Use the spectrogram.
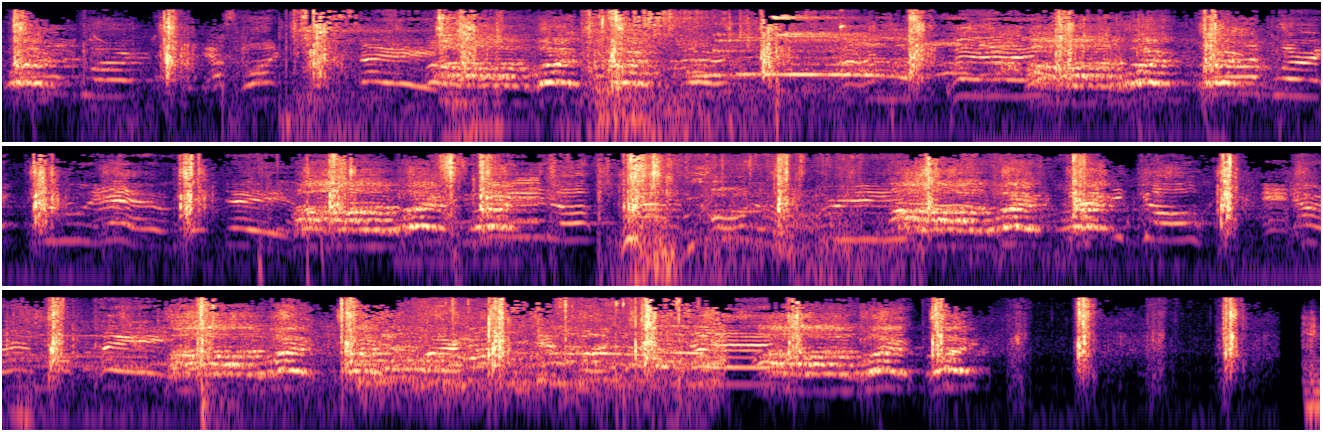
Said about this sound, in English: I'm, you know, with all fans. Everybody's got their gear on. People are chanting and cheering on the train before you even get to the station. There's a sense of camaraderie because Philly loves their sports teams.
